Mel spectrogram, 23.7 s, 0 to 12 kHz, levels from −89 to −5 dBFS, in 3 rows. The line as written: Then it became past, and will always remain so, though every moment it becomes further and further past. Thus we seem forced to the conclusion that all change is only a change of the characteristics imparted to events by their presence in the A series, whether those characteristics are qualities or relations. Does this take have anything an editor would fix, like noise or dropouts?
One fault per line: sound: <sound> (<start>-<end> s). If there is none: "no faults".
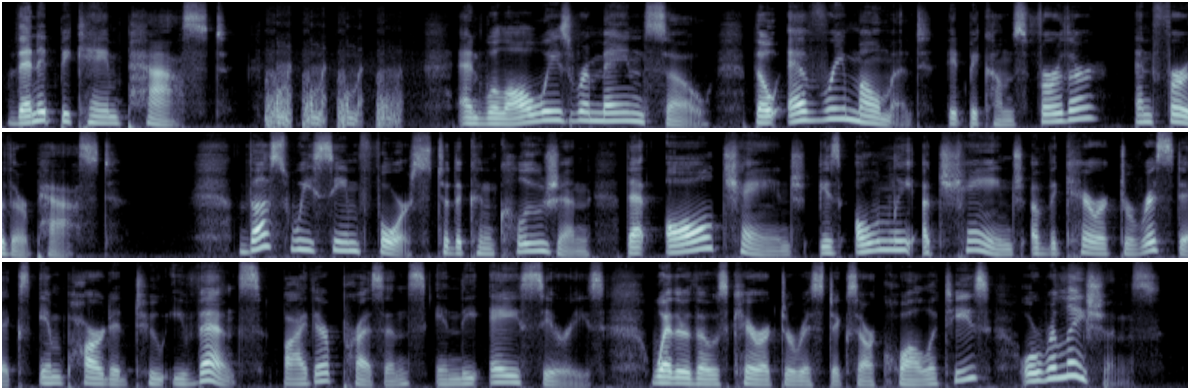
sound: laugh (1.8-2.7 s)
